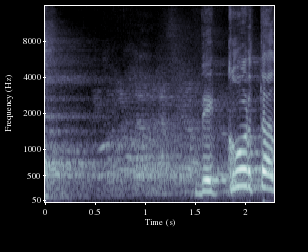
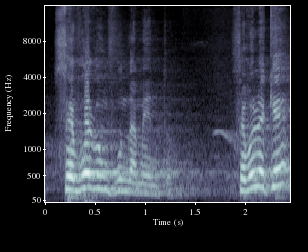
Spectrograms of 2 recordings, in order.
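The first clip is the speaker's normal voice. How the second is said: normal talking voice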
